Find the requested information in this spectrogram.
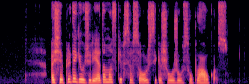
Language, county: Lithuanian, Kaunas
